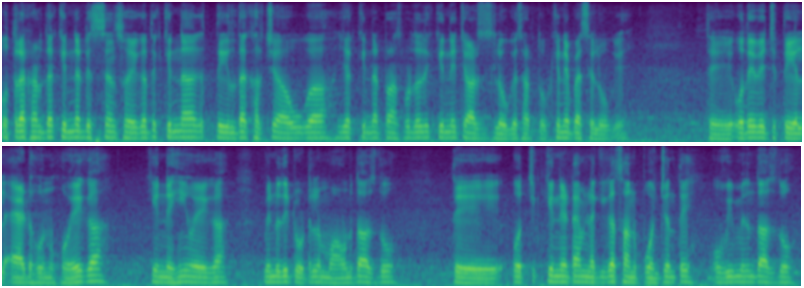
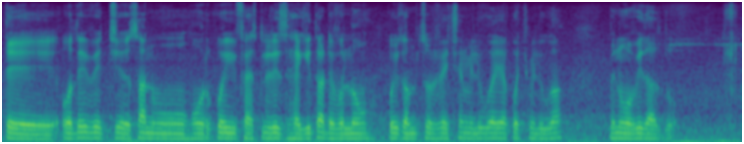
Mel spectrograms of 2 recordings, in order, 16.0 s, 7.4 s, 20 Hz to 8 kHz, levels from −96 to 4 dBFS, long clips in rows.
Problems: background sounds at intervals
